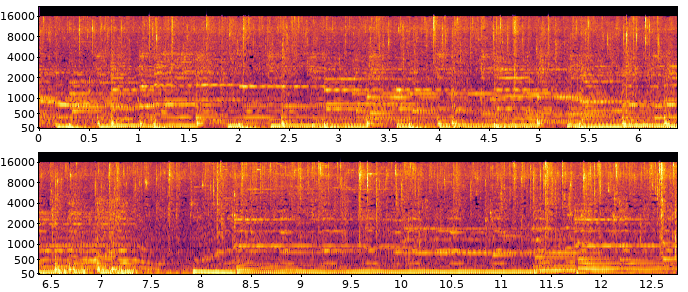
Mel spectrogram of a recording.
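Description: Battered tempura vegetables deep-frying in hot oil in a wok, a steady crackling sizzle. Background music with sustained notes plays under it.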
